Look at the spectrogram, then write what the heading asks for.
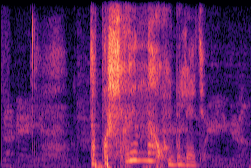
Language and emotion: Russian, angry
